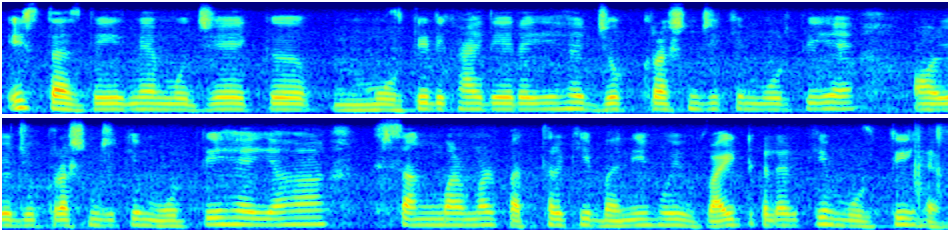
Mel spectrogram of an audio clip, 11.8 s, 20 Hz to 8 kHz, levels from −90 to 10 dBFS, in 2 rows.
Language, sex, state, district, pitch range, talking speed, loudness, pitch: Hindi, female, Bihar, Lakhisarai, 150-165 Hz, 170 wpm, -27 LUFS, 155 Hz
